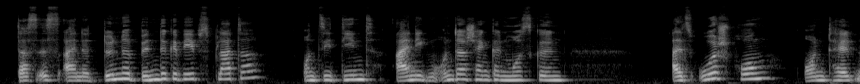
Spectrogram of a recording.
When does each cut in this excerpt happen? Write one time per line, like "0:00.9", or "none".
none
